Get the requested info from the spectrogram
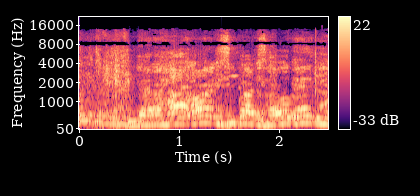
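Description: A man's voice through a PA, in drawn-out, gliding vocal sounds with no backing beat.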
